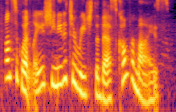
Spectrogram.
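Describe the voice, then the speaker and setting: A woman game streamer reading a visual novel aloud in an expressive storytelling way, with casual asides. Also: fairly high pitch, a little fast, no echo.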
